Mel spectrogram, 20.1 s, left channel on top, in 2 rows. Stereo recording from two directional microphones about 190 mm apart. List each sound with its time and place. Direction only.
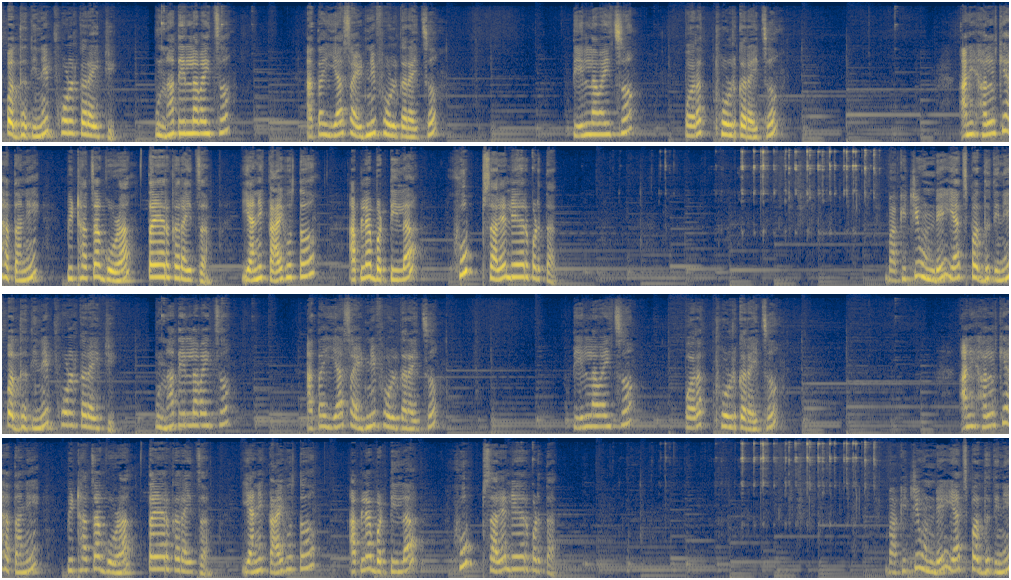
0.0 s a woman's voice: 35° left (ahead or behind)
1.5 s speech: 45° left (ahead or behind)
5.6 s speech: 45° left (ahead or behind)
6.8 s speech: 30° left (ahead or behind)
9.6 s speech: 45° left (ahead or behind)
18.9 s speech: 50° left (ahead or behind)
